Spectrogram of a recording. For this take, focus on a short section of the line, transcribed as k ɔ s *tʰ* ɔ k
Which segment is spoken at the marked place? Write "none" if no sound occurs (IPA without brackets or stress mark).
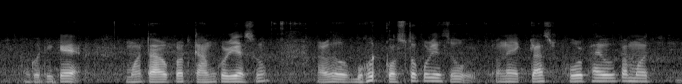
t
